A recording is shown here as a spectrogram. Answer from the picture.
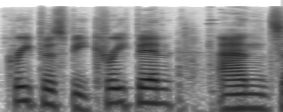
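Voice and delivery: ordinary talk

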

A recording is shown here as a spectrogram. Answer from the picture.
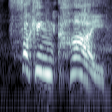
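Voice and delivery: slow, high, loud blurt; high, loud, slow outburst; loud exclamation. Acted.

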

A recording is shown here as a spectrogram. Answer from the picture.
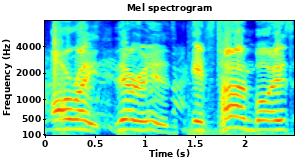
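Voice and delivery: psyched for the kill; pumped up. Retold or imitated. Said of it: "I'm like".

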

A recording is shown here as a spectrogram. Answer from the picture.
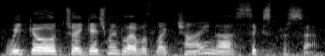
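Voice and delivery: usual speaking voice

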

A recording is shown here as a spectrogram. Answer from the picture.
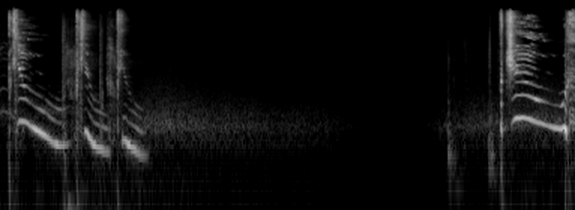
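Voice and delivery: high squeaky mouth pew; gunshot sound effect. Pretend. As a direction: spit out toy gun noises. Mimicking gunfire sounds.

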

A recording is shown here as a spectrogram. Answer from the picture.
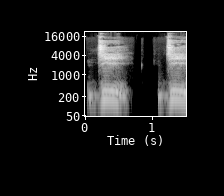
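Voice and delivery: "জি" with a firm j onset, long ee; slightly hard G. Shown as a demonstration. Teacher asks for a harder G, "জি" firmly started. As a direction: press the first sound of "জি" a little harder. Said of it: "একটু শক্ত হবে।".

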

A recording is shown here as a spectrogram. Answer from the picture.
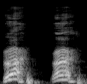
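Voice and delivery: loud high mock barking; dog bark. Dog barks at the cat, loud mock bark. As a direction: bark it like a playful cartoon dog.

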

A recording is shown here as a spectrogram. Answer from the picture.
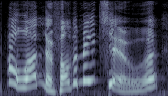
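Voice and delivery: very high, theatrical cartoon voice; Snagglepuss. Snagglepuss meets someone, high hammy delight. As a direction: gush in a lofty cartoon lilt. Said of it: "Do Snagglepuss".

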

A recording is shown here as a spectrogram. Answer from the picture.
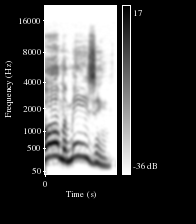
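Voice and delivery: high, put-on marveling voice; mock self-amazement. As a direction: act out delighted wonder at yourself. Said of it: "and you go".

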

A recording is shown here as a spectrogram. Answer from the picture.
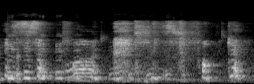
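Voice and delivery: high burst of laughing; laughing so hard the words break; shocked laughter. Real, not acted. Caller cracks up at angry manager.

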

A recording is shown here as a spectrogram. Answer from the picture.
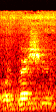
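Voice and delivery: normal talking voice

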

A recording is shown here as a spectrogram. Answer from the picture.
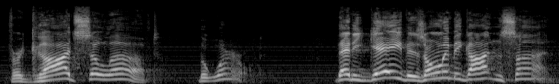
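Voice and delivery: slow, solemn verse read with emphasis; scripture reading. Acted. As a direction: lift each phrase of the verse to the congregation. Recites the verse again.

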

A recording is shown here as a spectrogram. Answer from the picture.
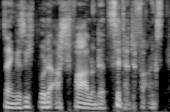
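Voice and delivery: plain reading voice

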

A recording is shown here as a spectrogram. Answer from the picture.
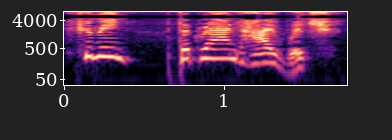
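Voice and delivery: put-on high, eager boy's cry; excited cry. A narrator's reading. Boy to his grandmother about the witch, excited cry. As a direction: blurt it out in astonished excitement. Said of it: "I cried".

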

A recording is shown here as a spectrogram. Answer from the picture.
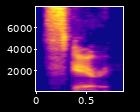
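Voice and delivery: usual speaking voice

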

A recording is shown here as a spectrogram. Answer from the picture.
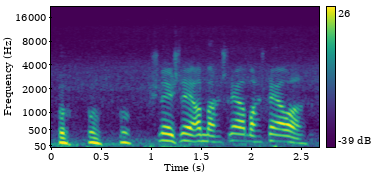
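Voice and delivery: high, loud frantic urging; panicked hurry. Real, not acted. Gamer panicking as his machine loses power, frantic high urging. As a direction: rush the words as if the machine is failing.

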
